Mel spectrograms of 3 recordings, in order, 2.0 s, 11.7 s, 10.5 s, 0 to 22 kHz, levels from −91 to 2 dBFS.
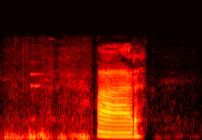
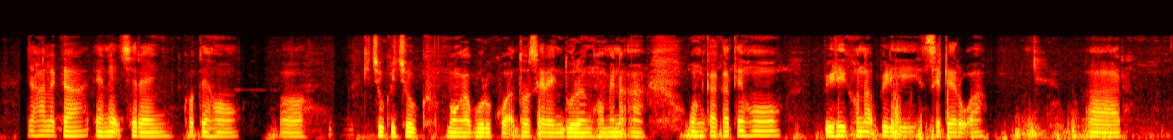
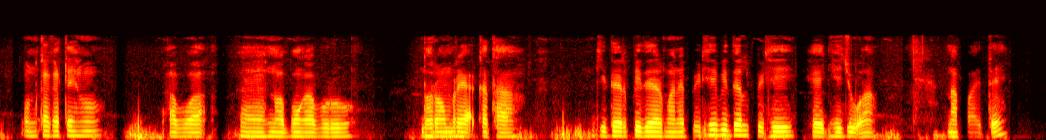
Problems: none marked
